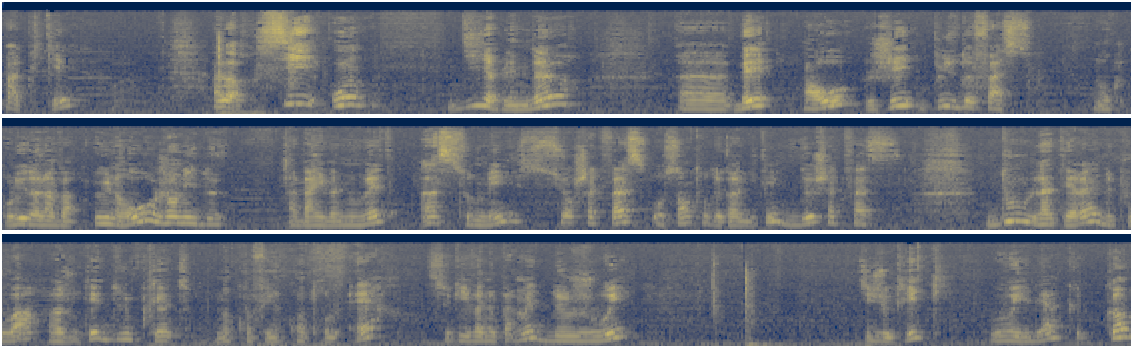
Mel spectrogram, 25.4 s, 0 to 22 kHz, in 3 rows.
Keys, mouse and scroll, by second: 3.3 middle click, 4.5 middle click, 22.3 ctrl+r.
